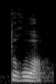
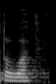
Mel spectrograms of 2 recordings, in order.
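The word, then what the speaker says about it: droit: تلامد بعض المرات تنطقوا دروا وتنطقوا هاد تي اللي عندكم هنا تي ميوت ما تتنطقش. هاد تي صامته وما عندهاش او. وانغل نو ماسكولين يعني انغل دروا ماشي انغل دروات.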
